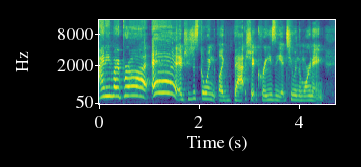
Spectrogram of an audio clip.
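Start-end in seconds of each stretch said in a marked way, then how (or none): 0.0-1.6 put-on very high, very slow drunken wailing scream. Retelling a drunk woman screaming at two in the morning, imitating someone screaming. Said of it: "she's screaming like".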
